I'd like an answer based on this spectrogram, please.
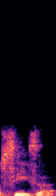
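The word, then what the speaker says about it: CSER: study of existential risk CS or Caesar as we pronounced it um and we sort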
